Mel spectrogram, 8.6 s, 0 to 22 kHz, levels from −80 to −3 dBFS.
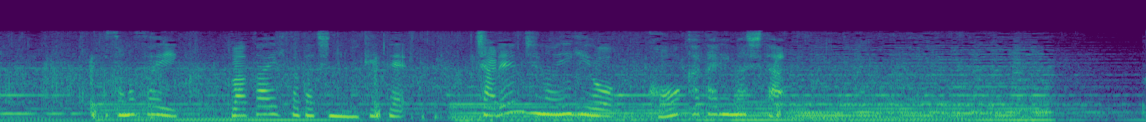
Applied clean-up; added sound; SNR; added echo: none; Telephone; 16 dB; none.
